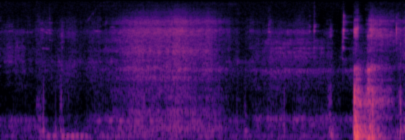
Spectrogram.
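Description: Faint, breathy hiss of a wine taster drawing air in at a glass of wine, with a few small clicks, and a brief louder sound near the end.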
